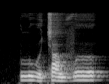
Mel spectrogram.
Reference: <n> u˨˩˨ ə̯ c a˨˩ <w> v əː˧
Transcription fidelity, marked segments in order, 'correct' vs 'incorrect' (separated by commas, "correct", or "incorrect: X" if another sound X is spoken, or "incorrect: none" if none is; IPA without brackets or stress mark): incorrect: l, correct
